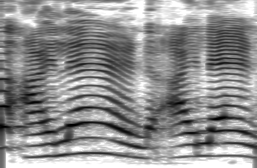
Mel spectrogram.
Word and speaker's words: island: Like that, she is thinking to touch the island, I-S-L-A-N-D. S is silent here, island.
